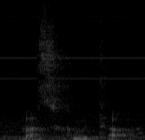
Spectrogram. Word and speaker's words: Mascoutah: yeah I put m-a-s-c-u-t-a Mascoutah it is it is a little closer to gouda than that but yeah it's it's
